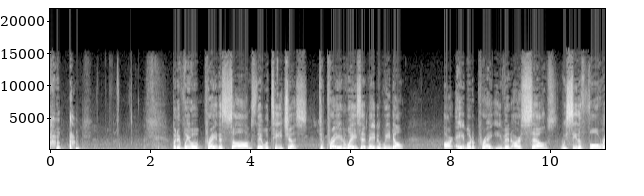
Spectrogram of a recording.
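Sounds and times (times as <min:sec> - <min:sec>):
audience member coughing: 0:00.0 - 0:00.8
speech: 0:02.4 - 0:07.2, 0:07.9 - 0:11.0.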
